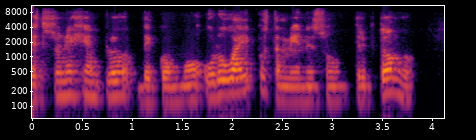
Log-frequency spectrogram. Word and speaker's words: Uruguay: Porque el sonido que se está pronunciando de la Y es el sonido de una I, ¿verdad? Entonces, este es un ejemplo de cómo Uruguay, pues también es un triptongo.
